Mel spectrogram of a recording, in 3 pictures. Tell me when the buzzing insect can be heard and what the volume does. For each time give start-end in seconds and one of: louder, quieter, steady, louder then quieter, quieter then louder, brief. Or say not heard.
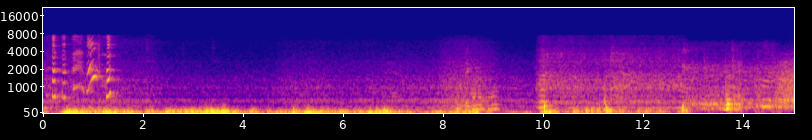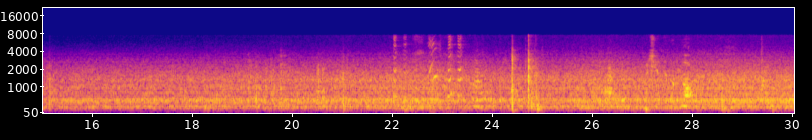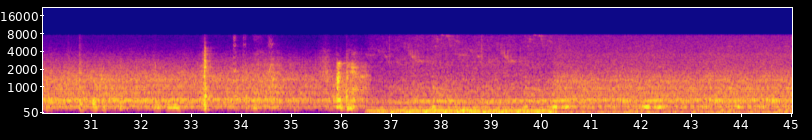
0.0-44.9 louder.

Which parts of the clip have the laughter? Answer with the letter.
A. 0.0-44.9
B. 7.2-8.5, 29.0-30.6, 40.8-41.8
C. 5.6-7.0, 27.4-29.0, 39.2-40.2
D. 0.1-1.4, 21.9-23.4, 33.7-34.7
D.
